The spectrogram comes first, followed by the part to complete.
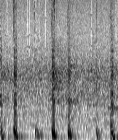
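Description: Computer keyboard being typed on: a word keyed in letter by letter, heard as dull, low thumps at an uneven pace of about three to four a second.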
